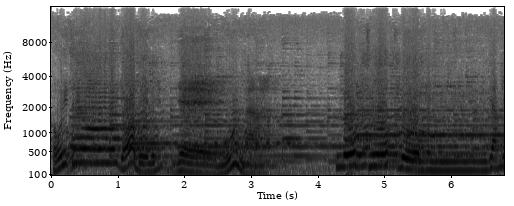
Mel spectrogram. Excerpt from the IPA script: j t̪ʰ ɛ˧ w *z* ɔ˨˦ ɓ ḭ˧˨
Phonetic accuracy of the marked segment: correct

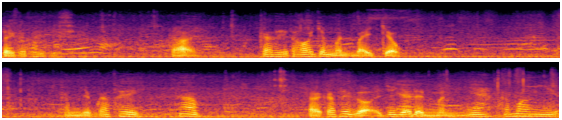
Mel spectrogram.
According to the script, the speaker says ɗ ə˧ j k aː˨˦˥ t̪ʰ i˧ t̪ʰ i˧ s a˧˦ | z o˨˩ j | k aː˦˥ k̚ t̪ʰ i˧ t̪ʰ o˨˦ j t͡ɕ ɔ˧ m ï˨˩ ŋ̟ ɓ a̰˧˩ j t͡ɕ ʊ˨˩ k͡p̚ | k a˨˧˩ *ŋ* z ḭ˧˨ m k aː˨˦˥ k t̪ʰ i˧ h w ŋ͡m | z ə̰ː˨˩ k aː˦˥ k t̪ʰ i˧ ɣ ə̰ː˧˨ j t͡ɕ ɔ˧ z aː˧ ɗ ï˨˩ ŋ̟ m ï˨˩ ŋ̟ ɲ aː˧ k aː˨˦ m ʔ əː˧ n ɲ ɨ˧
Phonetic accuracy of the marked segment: incorrect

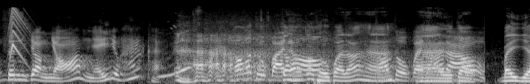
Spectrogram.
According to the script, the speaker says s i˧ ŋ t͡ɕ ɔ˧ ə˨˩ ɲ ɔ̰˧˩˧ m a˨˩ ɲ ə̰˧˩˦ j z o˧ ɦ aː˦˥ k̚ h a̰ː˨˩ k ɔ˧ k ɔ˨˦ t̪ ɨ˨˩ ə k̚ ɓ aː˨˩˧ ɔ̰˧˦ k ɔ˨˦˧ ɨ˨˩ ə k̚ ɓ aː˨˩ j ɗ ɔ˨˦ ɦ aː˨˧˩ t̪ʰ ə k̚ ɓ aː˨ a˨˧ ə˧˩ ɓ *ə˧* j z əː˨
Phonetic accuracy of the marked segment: correct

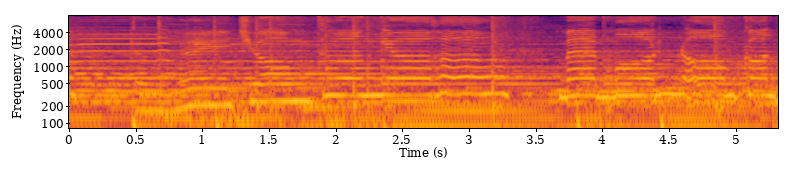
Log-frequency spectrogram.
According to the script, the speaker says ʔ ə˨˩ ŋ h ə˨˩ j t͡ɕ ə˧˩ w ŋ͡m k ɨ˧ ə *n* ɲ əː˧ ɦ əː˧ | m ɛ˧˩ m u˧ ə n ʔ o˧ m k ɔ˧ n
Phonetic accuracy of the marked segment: incorrect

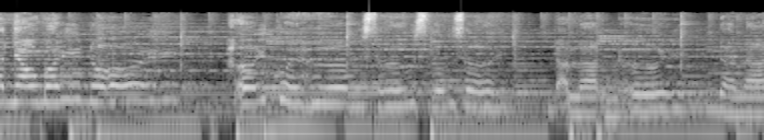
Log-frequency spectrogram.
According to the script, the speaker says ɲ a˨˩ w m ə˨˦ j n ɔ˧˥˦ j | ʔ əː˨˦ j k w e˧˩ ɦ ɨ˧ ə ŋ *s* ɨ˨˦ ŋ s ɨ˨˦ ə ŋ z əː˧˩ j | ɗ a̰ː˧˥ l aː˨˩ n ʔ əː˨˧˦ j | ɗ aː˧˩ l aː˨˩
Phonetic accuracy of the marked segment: correct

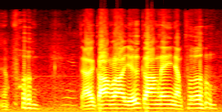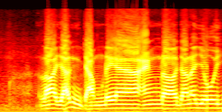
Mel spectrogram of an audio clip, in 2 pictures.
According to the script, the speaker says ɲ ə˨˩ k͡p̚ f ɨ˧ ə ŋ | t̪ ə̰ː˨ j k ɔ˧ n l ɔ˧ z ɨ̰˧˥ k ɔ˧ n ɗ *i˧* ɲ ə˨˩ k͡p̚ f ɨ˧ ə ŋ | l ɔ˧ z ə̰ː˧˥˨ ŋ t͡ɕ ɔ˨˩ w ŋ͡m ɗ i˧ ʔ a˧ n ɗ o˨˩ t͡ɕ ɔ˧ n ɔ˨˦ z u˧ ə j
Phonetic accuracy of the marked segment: correct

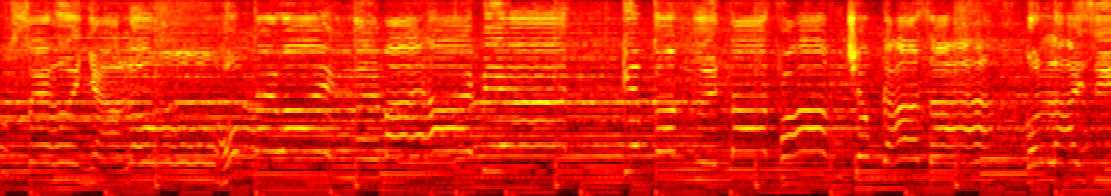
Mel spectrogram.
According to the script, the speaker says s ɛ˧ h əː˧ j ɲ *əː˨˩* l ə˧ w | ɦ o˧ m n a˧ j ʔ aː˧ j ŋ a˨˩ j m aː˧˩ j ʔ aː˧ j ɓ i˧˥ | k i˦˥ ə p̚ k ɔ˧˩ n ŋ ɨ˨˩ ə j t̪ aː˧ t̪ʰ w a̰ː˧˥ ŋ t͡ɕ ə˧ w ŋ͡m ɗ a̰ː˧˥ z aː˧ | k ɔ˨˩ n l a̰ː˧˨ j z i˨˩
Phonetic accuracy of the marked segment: incorrect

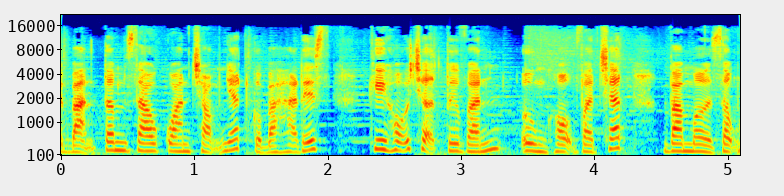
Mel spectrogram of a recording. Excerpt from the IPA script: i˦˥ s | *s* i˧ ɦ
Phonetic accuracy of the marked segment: incorrect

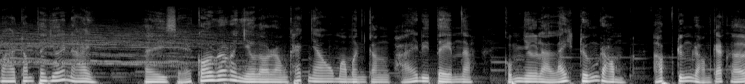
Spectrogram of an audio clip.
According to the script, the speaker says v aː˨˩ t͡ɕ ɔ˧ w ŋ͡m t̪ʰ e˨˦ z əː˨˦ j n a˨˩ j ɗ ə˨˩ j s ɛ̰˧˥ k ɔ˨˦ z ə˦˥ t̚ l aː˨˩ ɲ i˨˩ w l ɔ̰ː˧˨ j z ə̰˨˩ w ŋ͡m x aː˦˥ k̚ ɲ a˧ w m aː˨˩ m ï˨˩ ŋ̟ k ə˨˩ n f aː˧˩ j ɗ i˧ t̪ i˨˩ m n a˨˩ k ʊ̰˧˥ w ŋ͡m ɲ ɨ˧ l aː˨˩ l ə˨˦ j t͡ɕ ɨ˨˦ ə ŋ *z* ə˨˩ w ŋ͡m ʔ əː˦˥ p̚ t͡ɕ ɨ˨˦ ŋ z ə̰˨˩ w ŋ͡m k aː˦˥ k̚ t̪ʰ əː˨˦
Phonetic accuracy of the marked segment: correct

